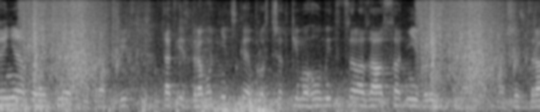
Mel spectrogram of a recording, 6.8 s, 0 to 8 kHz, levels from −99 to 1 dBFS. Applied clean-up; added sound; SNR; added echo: none; Thunder + Bathtub (filling or washing) / Splash, splatter; -2 dB; none.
